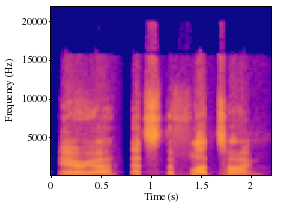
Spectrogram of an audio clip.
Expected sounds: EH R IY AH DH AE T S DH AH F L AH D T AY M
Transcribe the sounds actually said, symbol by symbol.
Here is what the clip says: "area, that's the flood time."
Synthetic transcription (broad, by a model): EH R IY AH DH AE T S DH AH F L AH D T AY M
